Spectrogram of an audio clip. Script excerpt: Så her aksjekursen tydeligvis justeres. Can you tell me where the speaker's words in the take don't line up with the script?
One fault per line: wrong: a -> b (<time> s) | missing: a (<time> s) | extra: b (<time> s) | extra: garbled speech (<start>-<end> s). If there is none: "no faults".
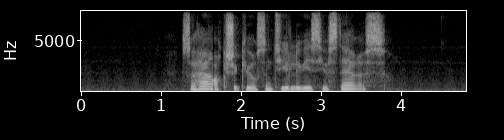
no faults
